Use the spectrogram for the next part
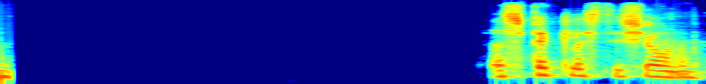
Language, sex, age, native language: Icelandic, female, 30-39, Icelandic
